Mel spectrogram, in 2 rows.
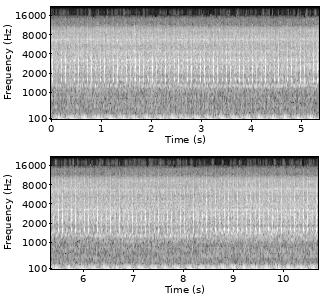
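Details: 2015 C7 Corvette Z51, six-speed manual, Edelbrock supercharger, 80,000 miles, at idle. A light regular tick of about three per second is suspected AFM lifter failure, first thought to be cylinder 7 on the driver's bank, later sounding from the front.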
